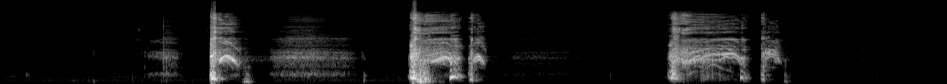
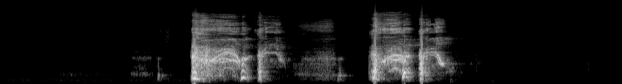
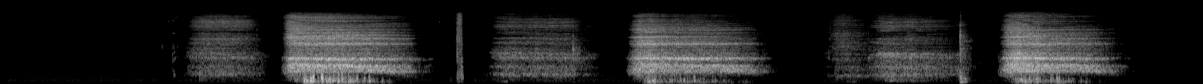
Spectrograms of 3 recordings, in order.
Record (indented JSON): {
  "three_cough_length": "9.5 s",
  "three_cough_amplitude": 32768,
  "three_cough_signal_mean_std_ratio": 0.3,
  "cough_length": "6.2 s",
  "cough_amplitude": 32768,
  "cough_signal_mean_std_ratio": 0.35,
  "exhalation_length": "12.0 s",
  "exhalation_amplitude": 22633,
  "exhalation_signal_mean_std_ratio": 0.51,
  "survey_phase": "beta (2021-08-13 to 2022-03-07)",
  "age": "18-44",
  "gender": "Male",
  "wearing_mask": "No",
  "symptom_runny_or_blocked_nose": true,
  "symptom_fever_high_temperature": true,
  "symptom_onset": "2 days",
  "smoker_status": "Never smoked",
  "respiratory_condition_asthma": false,
  "respiratory_condition_other": false,
  "recruitment_source": "Test and Trace",
  "submission_delay": "1 day",
  "covid_test_result": "Positive",
  "covid_test_method": "ePCR"
}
